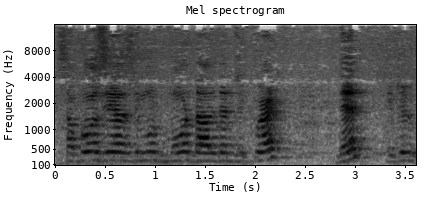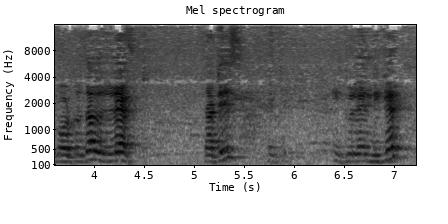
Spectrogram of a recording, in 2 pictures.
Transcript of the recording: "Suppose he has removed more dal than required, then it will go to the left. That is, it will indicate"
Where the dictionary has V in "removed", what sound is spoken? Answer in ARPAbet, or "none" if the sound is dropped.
none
